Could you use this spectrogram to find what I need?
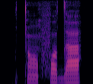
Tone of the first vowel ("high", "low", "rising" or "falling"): high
